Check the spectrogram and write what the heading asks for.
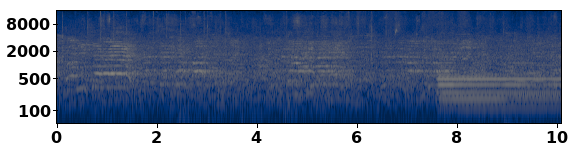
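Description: Voices and chatter between songs, then about three-quarters of the way in an amplified electric guitar chord is struck and rings on steadily.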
